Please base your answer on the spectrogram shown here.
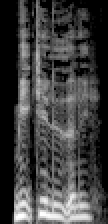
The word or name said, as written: medieliderlig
